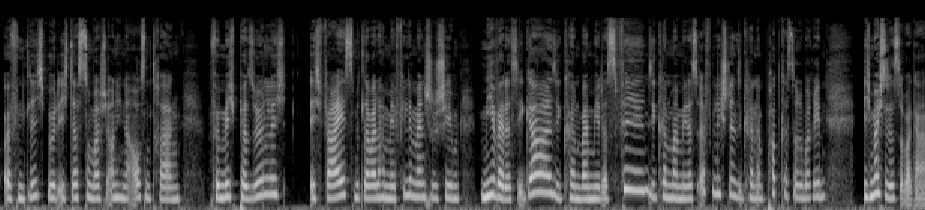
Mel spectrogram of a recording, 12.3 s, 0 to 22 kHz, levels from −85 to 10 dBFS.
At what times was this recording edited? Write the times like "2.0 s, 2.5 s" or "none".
none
